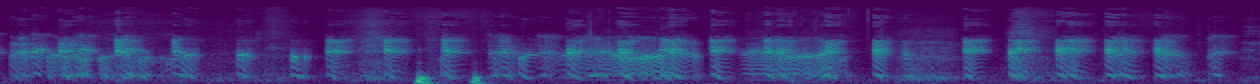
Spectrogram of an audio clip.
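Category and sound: animal, marsh frogs calling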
